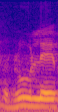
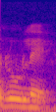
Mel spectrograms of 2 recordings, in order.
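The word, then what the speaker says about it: rouleaux: तो this stack like structure of आरबीसी is called as रूले formation. इसको क्या बोलते हैं, रूले ना, स्पेलिंग है रूलेक्स, ठीक है, रूलेक्स स्पेलिंग याद रखिएगा।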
